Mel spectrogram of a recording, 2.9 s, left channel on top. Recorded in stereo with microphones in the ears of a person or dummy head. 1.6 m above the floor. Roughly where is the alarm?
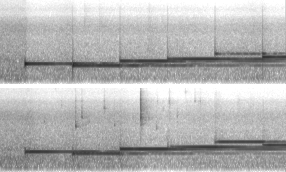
Left.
